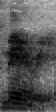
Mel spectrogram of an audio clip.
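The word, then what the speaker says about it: Mhairi: So I think it's pronounced Mary, okay, but M-H-A-I-R-I.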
